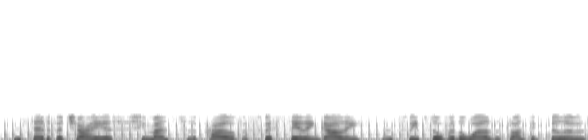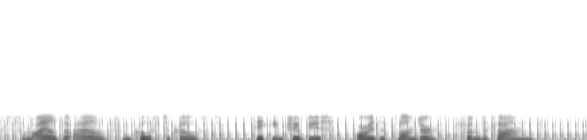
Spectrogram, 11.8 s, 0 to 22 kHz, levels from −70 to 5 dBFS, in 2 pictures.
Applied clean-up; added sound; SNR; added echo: none; Mechanical fan; 15 dB; none.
